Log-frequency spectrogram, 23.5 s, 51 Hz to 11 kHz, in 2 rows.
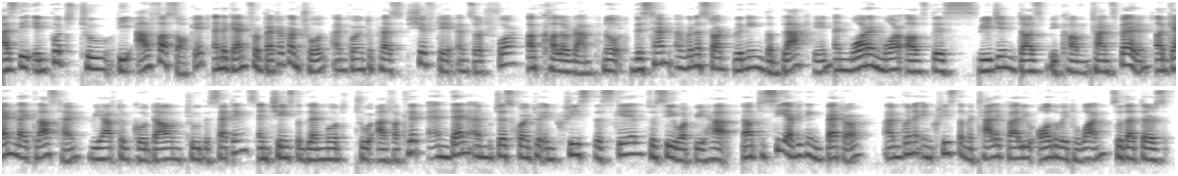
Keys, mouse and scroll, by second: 2.1 middle click, 2.5 click, 2.7-3.1 drag, 3.7 shift+a, 8.2-9.7 drag, 9.9 middle click, 10.8 scroll up 1, 12.8-14.5 scroll down 12, 14.5-15.9 drag, 16.7-18.1 drag, 18.1 middle click, 19.3 middle click, 20.7-22.5 drag.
